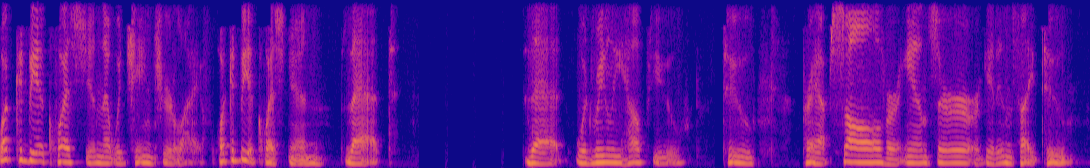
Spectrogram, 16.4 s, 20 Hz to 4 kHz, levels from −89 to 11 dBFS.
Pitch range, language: 150-185 Hz, English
